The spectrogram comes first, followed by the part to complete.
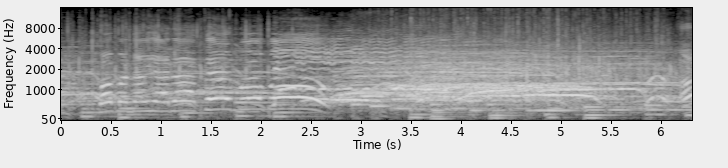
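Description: Upbeat music with a rhythmic bass line under cheering and excited shouting and whooping from a studio crowd, the cheering swelling in the second half.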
